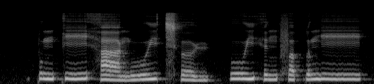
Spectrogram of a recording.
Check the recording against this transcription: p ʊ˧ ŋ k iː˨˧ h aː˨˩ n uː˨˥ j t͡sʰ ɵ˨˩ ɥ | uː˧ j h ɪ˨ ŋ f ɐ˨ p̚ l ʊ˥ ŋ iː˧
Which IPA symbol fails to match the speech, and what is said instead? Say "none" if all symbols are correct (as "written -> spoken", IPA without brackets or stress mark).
n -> ŋ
